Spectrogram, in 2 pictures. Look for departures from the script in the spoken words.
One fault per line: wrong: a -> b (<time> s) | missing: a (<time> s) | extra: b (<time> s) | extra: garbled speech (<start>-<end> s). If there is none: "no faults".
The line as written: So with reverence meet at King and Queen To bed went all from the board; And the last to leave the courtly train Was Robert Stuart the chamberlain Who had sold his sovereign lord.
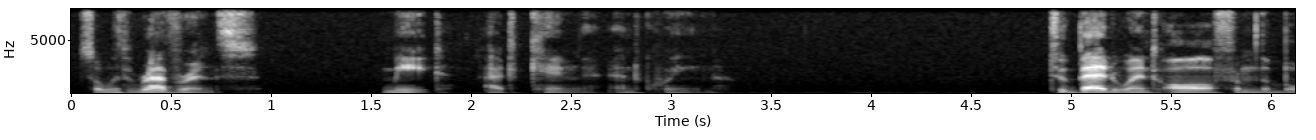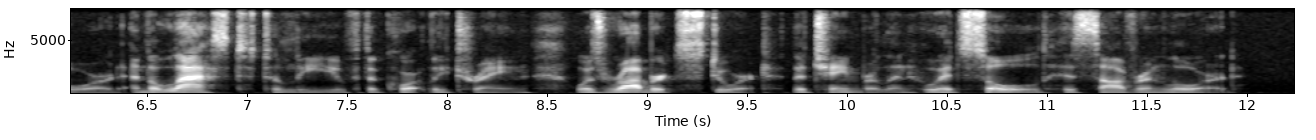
no faults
